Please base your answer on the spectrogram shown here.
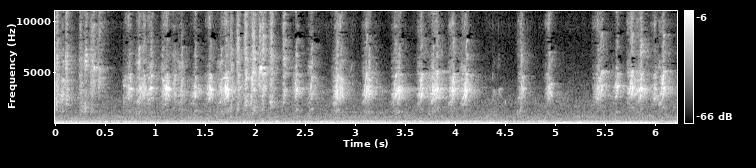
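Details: Barn swallows at a colony under a bridge in Mercer County Park, New Jersey: a string of short, high chirps and twitters repeated rapidly across the clip, with steady low background rumble.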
